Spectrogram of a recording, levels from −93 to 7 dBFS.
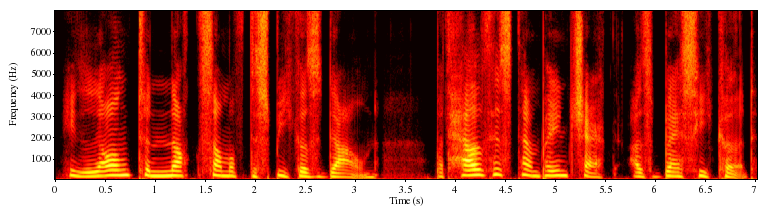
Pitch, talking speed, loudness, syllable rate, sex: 200 Hz, 160 wpm, -19 LUFS, 3.6 syllables/s, female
